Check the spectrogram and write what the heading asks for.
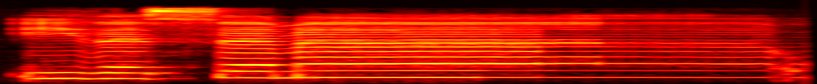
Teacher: ما چار حرکہ لمبا کریں گے، مد متصل ہے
